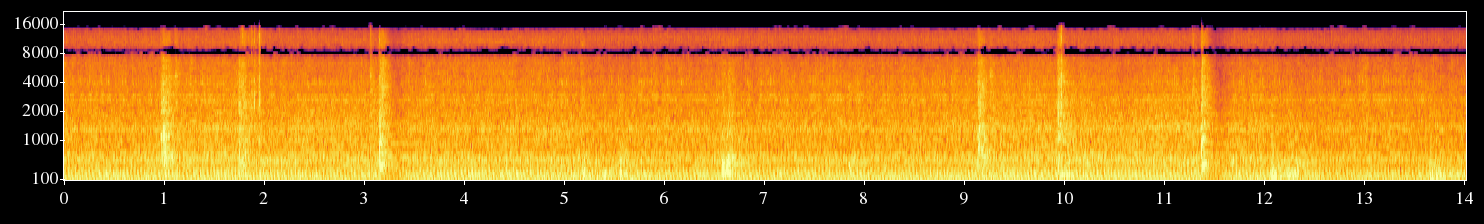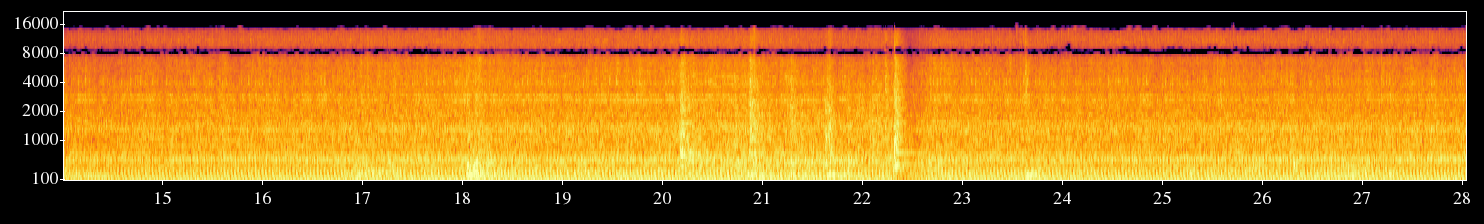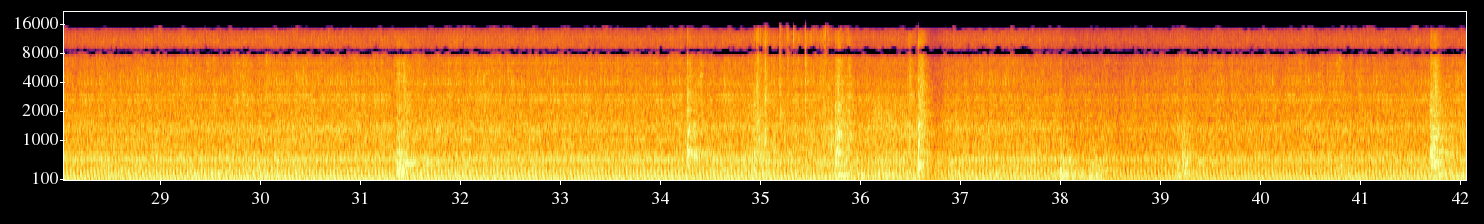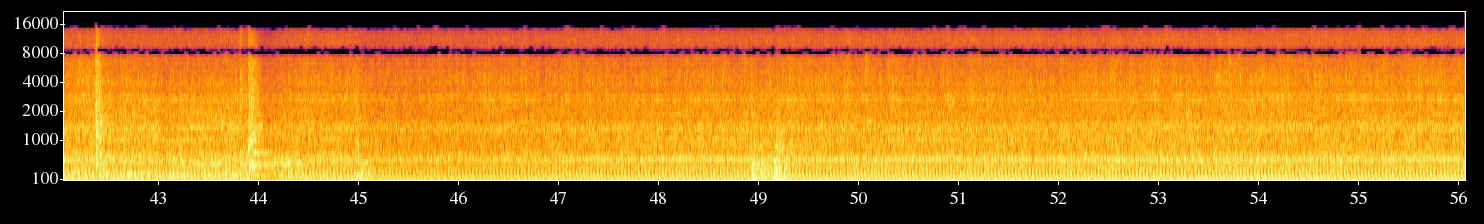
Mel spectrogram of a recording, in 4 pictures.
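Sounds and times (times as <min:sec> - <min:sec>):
small gas engine running: 0:00.0 - 0:56.0
wood splitting knocks and cracks: 0:01.0 - 0:02.1, 0:34.2 - 0:36.8.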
